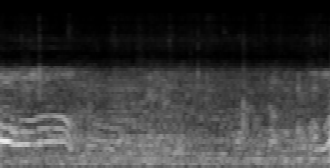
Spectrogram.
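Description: A goat bleating once, a wavering call that ends about half a second in, over market background chatter.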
